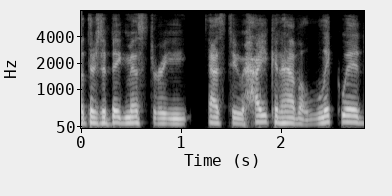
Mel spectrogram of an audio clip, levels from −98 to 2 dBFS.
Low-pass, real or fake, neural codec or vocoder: 7.2 kHz; fake; vocoder, 44.1 kHz, 128 mel bands, Pupu-Vocoder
